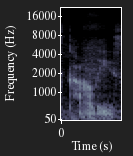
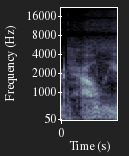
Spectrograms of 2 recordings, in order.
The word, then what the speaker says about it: Kie: And here's Kie's section. You can pronounce her name Kie or Callie. I've not decided the final version.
